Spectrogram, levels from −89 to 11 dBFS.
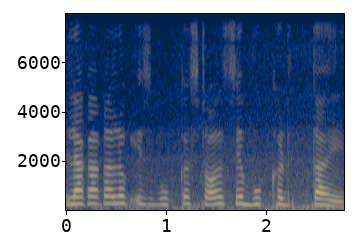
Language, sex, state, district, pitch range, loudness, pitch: Hindi, female, Bihar, East Champaran, 255-285 Hz, -26 LUFS, 265 Hz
